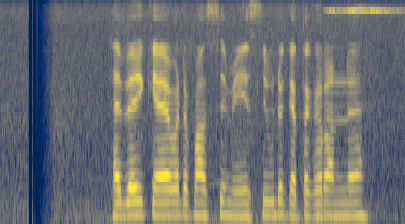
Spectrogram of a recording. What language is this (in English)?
Sinhala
